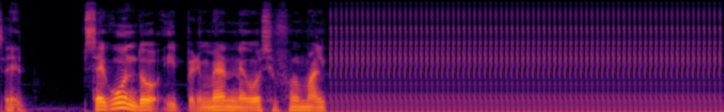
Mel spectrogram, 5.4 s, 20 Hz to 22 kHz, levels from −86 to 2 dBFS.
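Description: Right after "y primer negocio formal", at 2.49 s, a system hang loop starts: the machine froze and a 40 ms chunk repeats at 25 Hz, a rattling buzz, until the end.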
